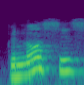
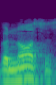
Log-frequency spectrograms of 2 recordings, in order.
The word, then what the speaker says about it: gnosis: Gnosis in the Greek language means knowledge, and I am purposely pronouncing it as gnosis. Actually, in the English language, the G is not pronounced, so it would be gnosis.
